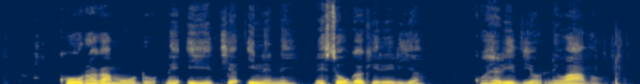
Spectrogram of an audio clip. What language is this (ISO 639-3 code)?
kik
